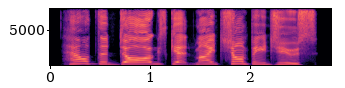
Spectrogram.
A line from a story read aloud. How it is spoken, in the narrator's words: Chompy cried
